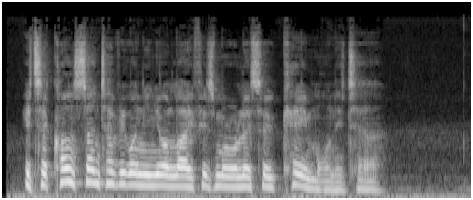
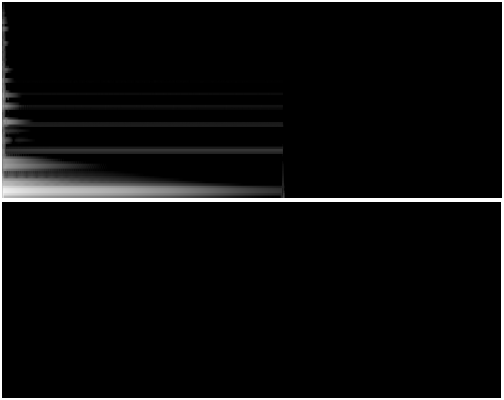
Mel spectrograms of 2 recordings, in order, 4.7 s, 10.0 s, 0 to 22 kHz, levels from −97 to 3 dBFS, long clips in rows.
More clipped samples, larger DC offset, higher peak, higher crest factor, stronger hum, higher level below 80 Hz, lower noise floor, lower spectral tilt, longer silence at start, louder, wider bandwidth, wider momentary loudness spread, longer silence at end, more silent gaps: neither; neither; about the same, -2 dBFS vs -2 dBFS; second, 14 dB vs 26 dB; neither; first, -42 dBFS vs -56 dBFS; second, -39 dBFS vs -74 dBFS; second, -5.5 dB/octave vs -9.5 dB/octave; about the same, 0.05 s vs 0 s; first, -15 LUFS vs -21 LUFS; first, 14 kHz vs 3.7 kHz; second, 12 LU vs 24 LU; second, 0.55 s vs 8.55 s; neither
